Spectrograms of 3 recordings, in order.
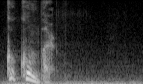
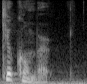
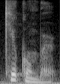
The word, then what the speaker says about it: cucumber: All right, next one, cucumber. That's how we pronounce it, right? No, it's cucumber, cucumber. The first is, even though the alphabets C and U, we should pronounce it like Q, cucumber.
